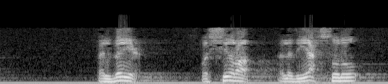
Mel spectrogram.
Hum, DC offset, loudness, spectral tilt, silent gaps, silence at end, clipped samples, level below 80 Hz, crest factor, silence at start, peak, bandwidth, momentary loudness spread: none; under 0.1%; -11 LUFS; -8 dB/octave; none; 0 s; 0.1%; -24 dBFS; 12 dB; 0 s; 0 dBFS; 6.2 kHz; 18 LU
